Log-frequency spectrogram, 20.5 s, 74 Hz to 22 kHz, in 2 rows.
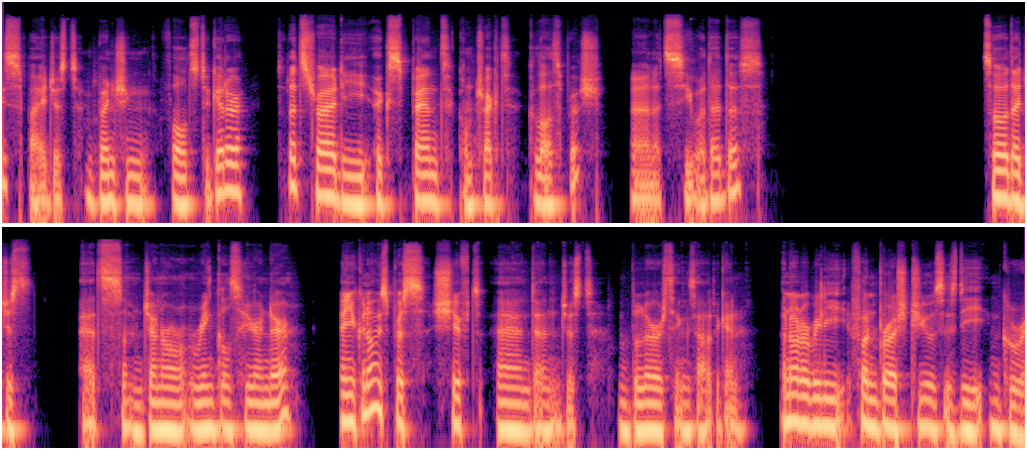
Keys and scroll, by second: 6.4 f, 17.8 ctrl+z.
